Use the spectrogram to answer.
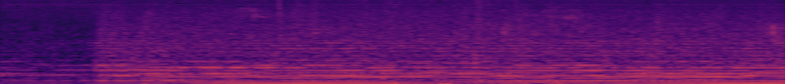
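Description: Steady rain falls outdoors, a continuous dense hiss that is a little quieter for the first half second, then swells and holds even, with no voices.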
